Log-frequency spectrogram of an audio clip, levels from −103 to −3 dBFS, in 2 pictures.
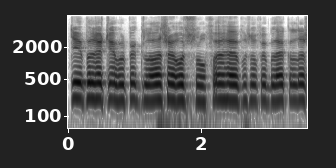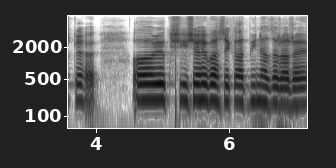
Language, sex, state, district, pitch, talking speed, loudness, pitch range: Hindi, female, Punjab, Pathankot, 200 Hz, 215 wpm, -15 LUFS, 195-205 Hz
